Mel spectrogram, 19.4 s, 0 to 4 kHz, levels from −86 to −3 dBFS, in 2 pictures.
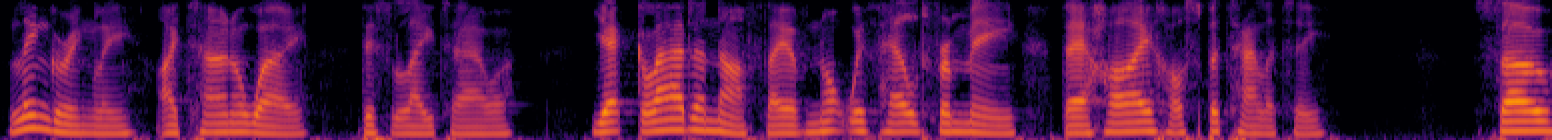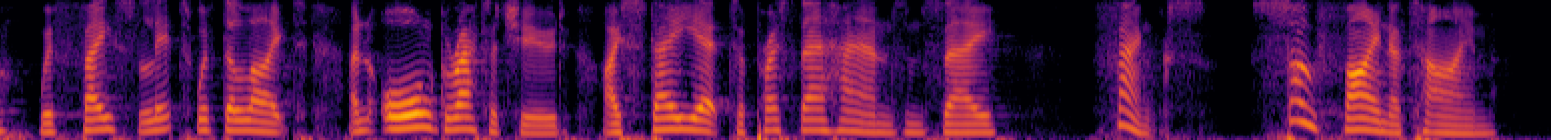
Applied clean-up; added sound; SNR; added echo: none; none; none; none.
